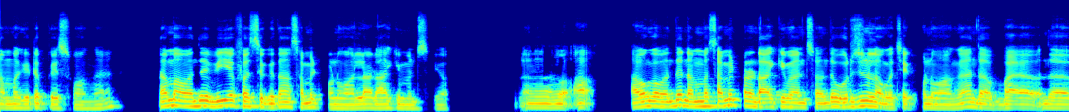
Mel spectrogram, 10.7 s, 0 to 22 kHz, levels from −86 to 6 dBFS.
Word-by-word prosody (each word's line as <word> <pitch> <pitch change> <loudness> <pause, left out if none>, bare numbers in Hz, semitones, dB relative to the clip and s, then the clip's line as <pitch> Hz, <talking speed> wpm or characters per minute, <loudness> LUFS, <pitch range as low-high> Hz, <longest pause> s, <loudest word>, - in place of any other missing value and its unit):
நம்மகிட்ட 100 +1 -2
பேசுவாங்க. 90 -1 -4 0.7
நாம 155 +2 +3
வந்து 150 +3 +3
வி.எஃப்.எஸ் 155 -3 +3
க்கு 110 - +1
தான் 130 -1 -1
சப்மிட் 115 +1 -2
பண்ணுவோம். 95 -1 -2
எல்லா 100 +1 +2
டாக்குமெண்ட்ஸ் 95 -3 -4 1.5
ஆ - - +3 0.5
அவங்க 145 +3 +4
வந்து 140 +6 +3
நம்ம 135 +1 +2
சப்மிட் 170 +3 +2
பண்ண 145 -2 +2
டாக்குமெண்ட்ஸ் 120 -1 0
ஒரிஜினல் 140 +2 +2
அவங்க 100 -2 0
செக் 100 - -4
பண்ணுவாங்க. 95 -1 -2
அந்த 110 -3 0 0.2
ப் - - +2 0.3
அந்த 105 -1 -2
115 Hz, 140 wpm, -23 LUFS, 100-140 Hz, 1.5 s, அவங்க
